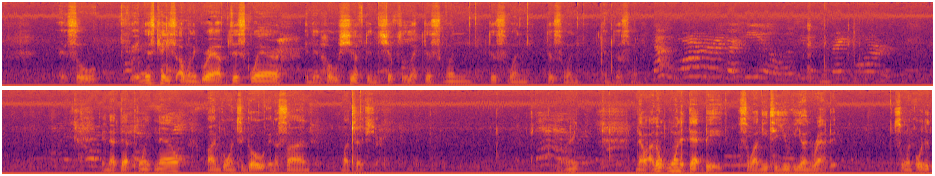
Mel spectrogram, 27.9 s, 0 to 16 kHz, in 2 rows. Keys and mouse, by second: 2.0 middle click, 3.2 click, 5.6 shift+click, 8.6 shift+click, 9.1-12.0 middle drag, 12.3 shift+middle click, 12.8-15.1 middle drag, 19.1 click, 21.3 middle click, 22.1 shift+middle click, 23.0 middle click, 23.4 shift+middle click, 24.1 middle click.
